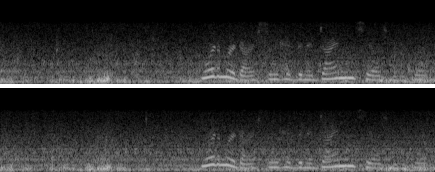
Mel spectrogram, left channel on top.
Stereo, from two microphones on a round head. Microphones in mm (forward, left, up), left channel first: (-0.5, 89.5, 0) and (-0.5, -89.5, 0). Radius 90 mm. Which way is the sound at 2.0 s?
20° left (ahead or behind).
